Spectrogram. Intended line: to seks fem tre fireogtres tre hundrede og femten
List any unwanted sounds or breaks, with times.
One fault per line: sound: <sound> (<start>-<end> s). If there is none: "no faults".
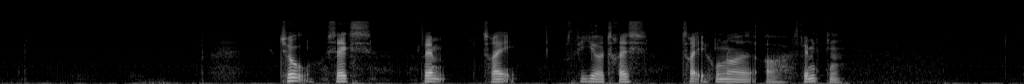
no faults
